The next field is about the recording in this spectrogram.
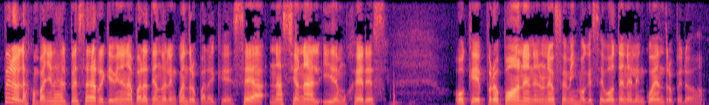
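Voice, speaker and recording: Smooth, lowish-voiced Argentine woman radio host. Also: steady tone, fairly quick, dry recording. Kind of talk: casual radio chat with activist commentary.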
